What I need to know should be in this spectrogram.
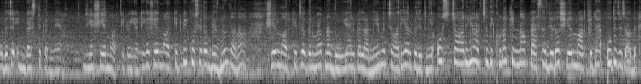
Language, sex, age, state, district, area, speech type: Dogri, female, 18-30, Jammu and Kashmir, Jammu, urban, spontaneous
